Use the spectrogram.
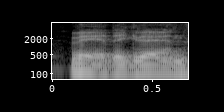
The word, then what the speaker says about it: Veideglen: Veideglen.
